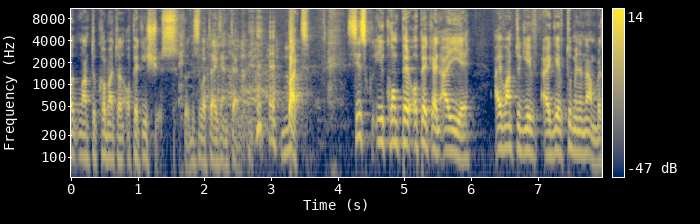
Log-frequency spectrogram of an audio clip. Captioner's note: laughter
